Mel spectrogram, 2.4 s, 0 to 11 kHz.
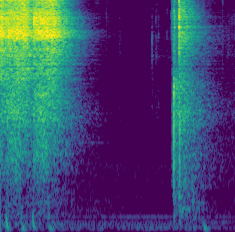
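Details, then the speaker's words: New Craftsman compressor (175 psi max) after tightening a leaking fitting, regulator set to 80 psi: two short sharp air blasts from the hose that cut off cleanly with no lingering leak; normal regulated air flow, about 80 psi. "let's open her up we're already open okay uh that's blue Air see yep that's definitely sounds like 80 psi verified"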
